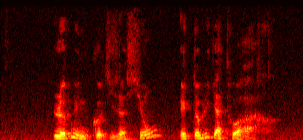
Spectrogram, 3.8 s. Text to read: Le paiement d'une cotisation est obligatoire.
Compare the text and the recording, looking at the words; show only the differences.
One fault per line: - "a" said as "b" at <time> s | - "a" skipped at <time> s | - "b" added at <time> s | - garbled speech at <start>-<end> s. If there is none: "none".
- "paiement" skipped at 0.9 s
